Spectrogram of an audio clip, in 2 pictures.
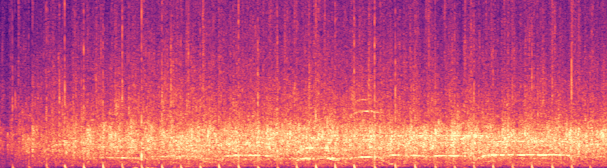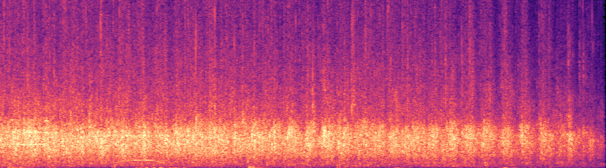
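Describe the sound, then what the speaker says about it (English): A large audience at a book critics awards ceremony applauds steadily for a long stretch, dense sustained clapping that fades slightly toward the end, with faint voices beneath. "please stand or wave so we may celebrate you with a round of applause"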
